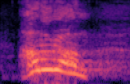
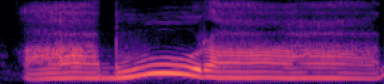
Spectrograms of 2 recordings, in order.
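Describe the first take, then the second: First: The name is called fast and urgently. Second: The name is called slowly and calmly.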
